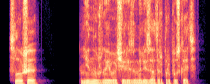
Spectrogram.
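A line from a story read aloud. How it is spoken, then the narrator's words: Quiet request. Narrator (Russian): также тихо попросил Эрик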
